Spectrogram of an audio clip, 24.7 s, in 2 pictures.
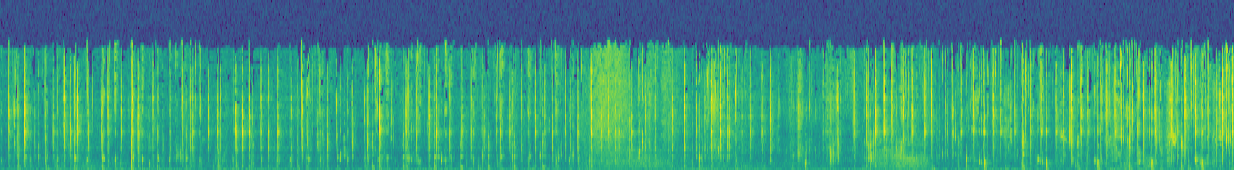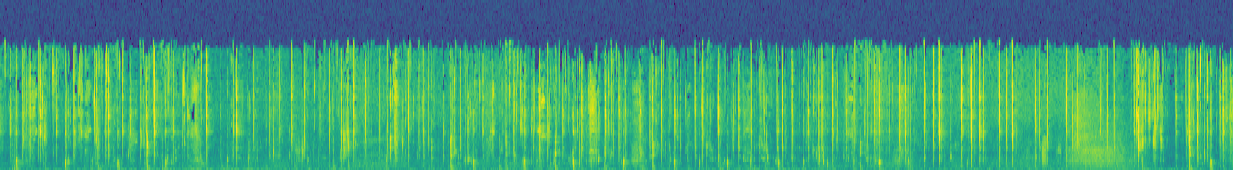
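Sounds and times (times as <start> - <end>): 
layered tapping and scratching: 0.0 - 24.6
low steady hum: 0.0 - 24.6.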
